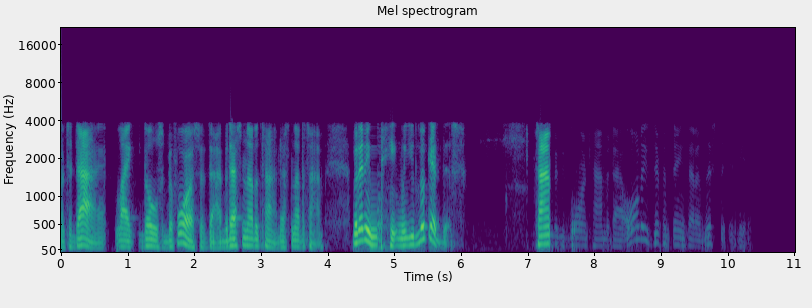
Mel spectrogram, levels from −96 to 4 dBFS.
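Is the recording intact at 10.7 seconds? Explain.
No. Throughout the clip the speech carries iLBC codec damage: narrowband, with nothing above 4 kHz, and each 30 ms frame coded on its own, which gives a rough, slightly synthetic edge. Because it fits a rate of about 13.3 kbps and not a plain low-pass filter, the harshness comes with the dullness.

From 7.32 s to the end the level collapses by about 36 dB, leaving only a faint residue of the speech. The likely cause is one channel inverted: with reversed polarity, the centred content cancels when the channels are summed to mono. Unlike a dropout or a fade, the faint difference between the channels stays audible.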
